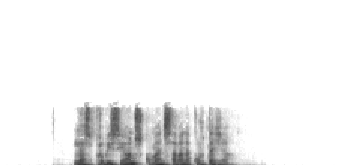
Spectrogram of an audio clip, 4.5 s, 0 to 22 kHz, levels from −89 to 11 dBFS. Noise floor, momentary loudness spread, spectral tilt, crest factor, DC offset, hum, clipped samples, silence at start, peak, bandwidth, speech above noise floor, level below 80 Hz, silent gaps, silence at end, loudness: under -90 dBFS; 7 LU; -4 dB/octave; 18 dB; under 0.1%; none; under 0.1%; 1 s; -2 dBFS; 8.2 kHz; over 72 dB; -56 dBFS; none; 1.4 s; -18 LUFS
